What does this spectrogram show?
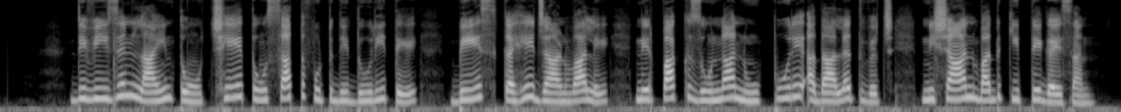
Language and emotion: Punjabi, neutral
